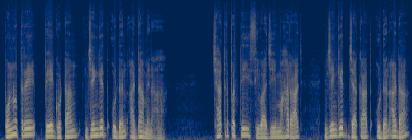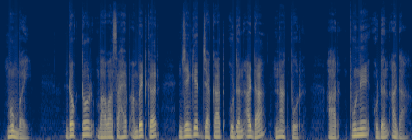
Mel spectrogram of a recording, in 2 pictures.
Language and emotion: Santali, neutral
